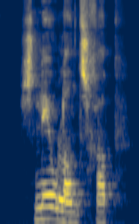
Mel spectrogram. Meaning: snowscape, snowy landscape
- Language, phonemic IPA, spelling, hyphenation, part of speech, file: Dutch, /ˈsneːu̯ˌlɑnt.sxɑp/, sneeuwlandschap, sneeuw‧land‧schap, noun, Nl-sneeuwlandschap.ogg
